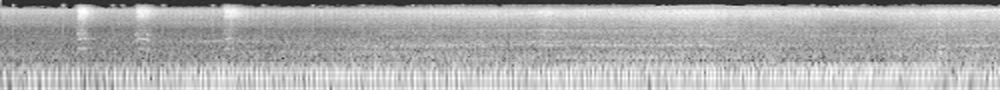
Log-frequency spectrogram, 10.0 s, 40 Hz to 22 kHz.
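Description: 2014 Indian Chief Vintage's Thunder Stroke 111 V-twin running steadily at low road speed in traffic, its firing pulses heard from the rider's seat. A few faint clicks come in the first two seconds or so.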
